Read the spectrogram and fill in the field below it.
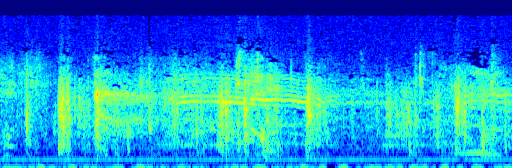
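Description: Several sheep bleat in overlapping, wavering cries, one after another, as a small flock is herded into a pen, with a low steady hum underneath.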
